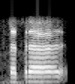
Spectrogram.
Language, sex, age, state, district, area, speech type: Sanskrit, male, 18-30, Telangana, Medak, urban, conversation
